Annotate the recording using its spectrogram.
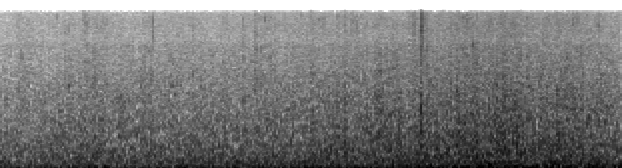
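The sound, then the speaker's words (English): Steady wind rustles through dune palm fronds near Djibouti in East Africa, a dense, continuous hiss and patter that sounds much like falling rain, swelling slightly partway through. No voices. “A wind blows through the dune palm fronds. If you listen hard enough, it sounds almost like rain.”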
